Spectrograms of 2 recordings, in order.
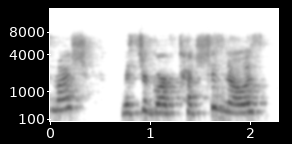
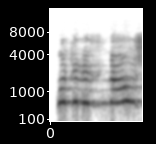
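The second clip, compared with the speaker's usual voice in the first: much higher, loud cry; shouted; 10 dB louder than usual. A narrator's reading. Eric Bacon shouts at the class about the nose. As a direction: yell it out to the whole room. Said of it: "shouted Eric Bacon".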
